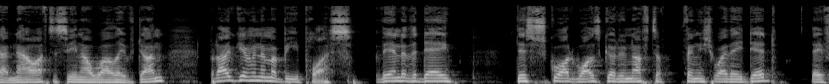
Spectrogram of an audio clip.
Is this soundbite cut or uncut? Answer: cut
